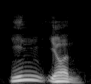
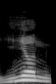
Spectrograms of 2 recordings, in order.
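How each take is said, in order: First: The two syllables are kept clearly apart. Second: The two syllables are run together smoothly. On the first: The speaker calls it right. "발음을 잘해야 돼요" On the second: The speaker calls it wrong. "인연 그러면 안 되고"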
